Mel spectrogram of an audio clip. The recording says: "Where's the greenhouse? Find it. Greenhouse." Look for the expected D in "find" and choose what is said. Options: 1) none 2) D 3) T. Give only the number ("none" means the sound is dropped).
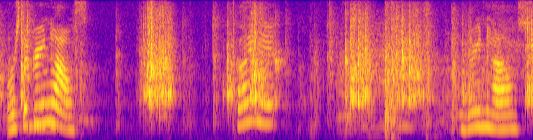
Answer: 1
